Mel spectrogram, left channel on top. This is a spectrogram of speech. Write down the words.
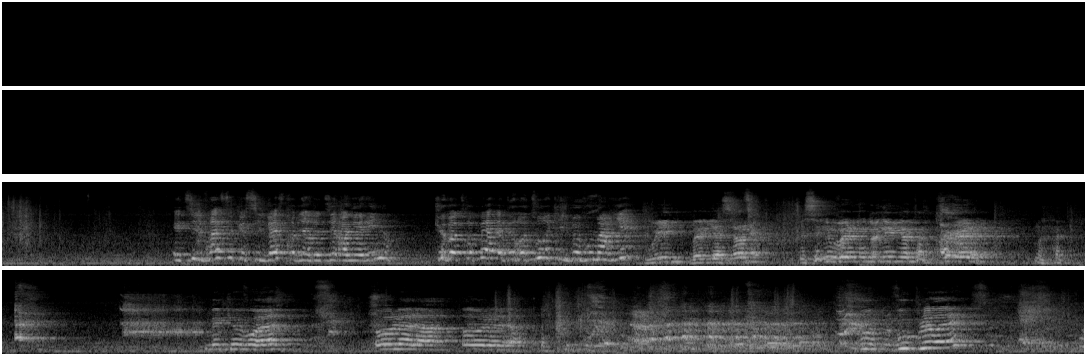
Est-il vrai ce que Sylvestre vient de dire à Nérine? Que votre père est de retour et qu'il veut vous marier? Oui, belle Hyacinthe, mais ces nouvelles m'ont donné une atteinte cruelle. Mais que vois-je? Oh là là, oh là là. Vous pleurez?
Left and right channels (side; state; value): left; silent; digital silence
